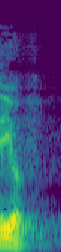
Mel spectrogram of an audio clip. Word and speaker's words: איוב: זה איוב. למה, שלא? לא כן, ככה מבטאים את זה.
